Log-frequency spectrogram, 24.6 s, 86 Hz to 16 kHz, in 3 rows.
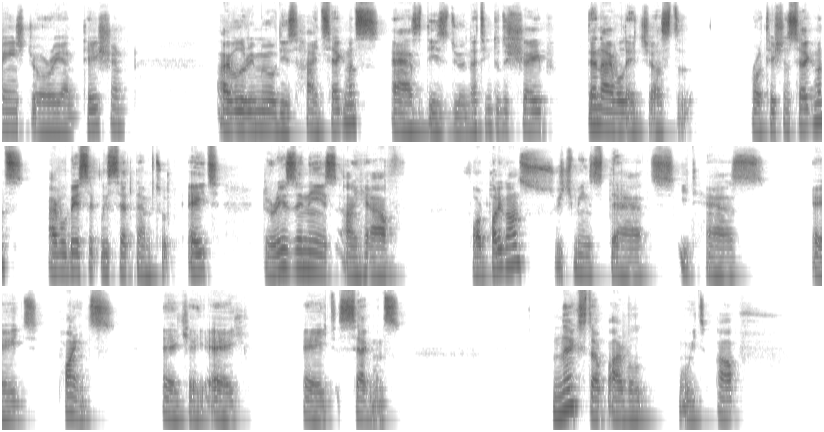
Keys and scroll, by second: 9.7 Return, 11.2 3, 14.1 1, 18.5 2, 18.7 e.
